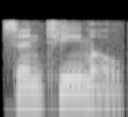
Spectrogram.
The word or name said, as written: sentimo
